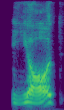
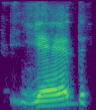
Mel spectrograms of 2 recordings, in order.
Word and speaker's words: yod: It's pronounced yod. There's no yed. It's not pronounced yed.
